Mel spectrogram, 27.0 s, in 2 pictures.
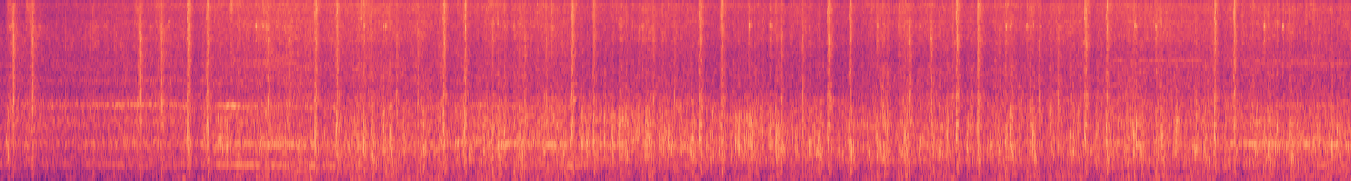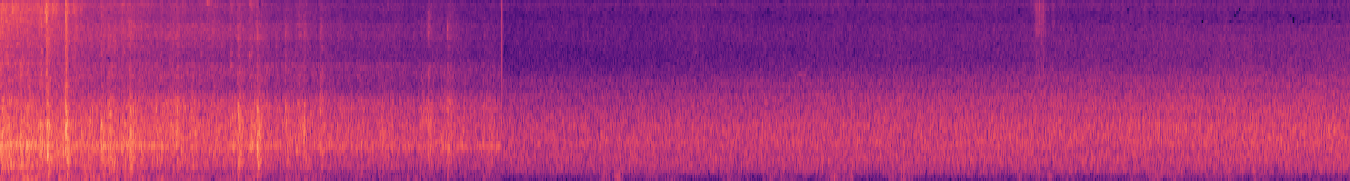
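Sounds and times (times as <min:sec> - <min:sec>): wheels clacking over rail joints: 0:00.0 - 0:18.6
train whine: 0:00.0 - 0:27.0.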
